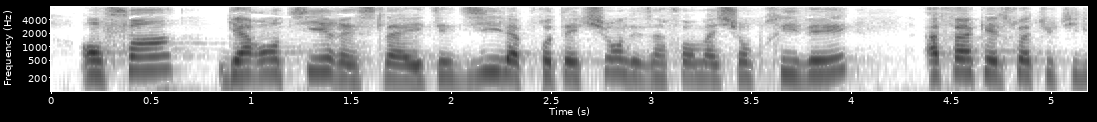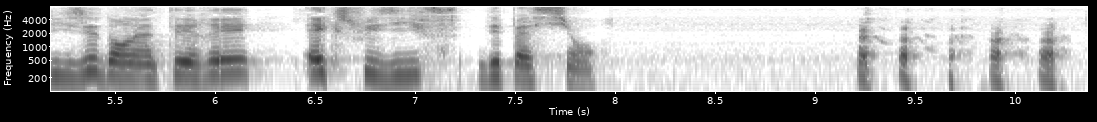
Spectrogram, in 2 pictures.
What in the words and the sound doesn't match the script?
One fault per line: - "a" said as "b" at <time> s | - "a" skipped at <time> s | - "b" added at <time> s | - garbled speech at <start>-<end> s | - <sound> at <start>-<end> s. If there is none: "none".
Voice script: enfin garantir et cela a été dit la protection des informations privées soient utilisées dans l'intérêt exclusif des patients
- "afin qu'elles" added at 4.4 s
- laugh at 9.2-10.3 s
